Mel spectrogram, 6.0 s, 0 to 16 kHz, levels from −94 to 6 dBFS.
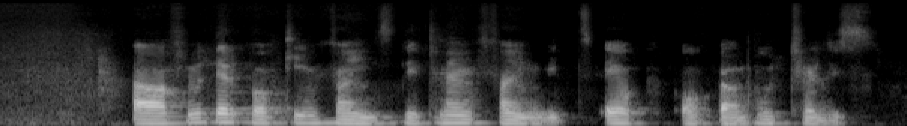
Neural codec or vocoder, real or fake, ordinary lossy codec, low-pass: codec, 32 kHz, 1.9 kbps, SNAC; fake; none; 14.4 kHz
